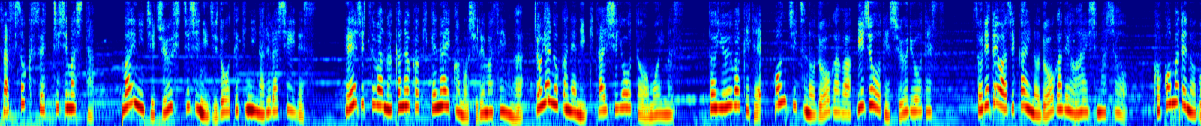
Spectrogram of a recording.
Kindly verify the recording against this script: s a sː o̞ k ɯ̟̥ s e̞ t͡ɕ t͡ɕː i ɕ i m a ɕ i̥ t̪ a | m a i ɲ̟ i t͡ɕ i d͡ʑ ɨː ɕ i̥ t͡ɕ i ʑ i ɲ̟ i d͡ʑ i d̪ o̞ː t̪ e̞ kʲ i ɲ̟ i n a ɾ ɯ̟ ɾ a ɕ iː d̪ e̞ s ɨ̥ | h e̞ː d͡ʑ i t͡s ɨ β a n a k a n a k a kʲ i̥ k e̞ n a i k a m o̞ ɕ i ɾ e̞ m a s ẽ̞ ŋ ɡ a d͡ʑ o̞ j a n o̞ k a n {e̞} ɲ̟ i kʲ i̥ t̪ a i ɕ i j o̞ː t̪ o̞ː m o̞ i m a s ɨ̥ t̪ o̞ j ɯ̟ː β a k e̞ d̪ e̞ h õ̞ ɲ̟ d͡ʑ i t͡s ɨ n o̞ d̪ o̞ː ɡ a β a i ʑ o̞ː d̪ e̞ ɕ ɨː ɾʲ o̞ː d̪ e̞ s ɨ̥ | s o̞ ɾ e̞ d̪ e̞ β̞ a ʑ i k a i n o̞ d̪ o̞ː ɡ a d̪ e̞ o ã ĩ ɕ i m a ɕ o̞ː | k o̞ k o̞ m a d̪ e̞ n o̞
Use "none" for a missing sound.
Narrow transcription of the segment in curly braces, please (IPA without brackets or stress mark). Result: e̞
